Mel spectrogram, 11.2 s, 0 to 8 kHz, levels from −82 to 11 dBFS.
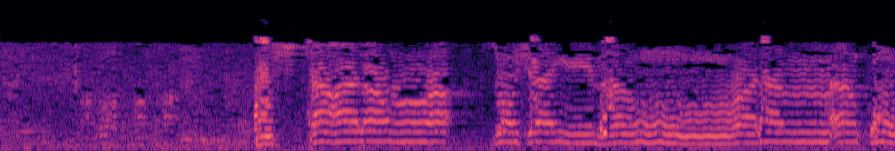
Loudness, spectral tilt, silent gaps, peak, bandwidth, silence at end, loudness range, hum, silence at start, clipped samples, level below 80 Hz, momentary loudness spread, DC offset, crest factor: -23 LUFS; -10 dB/octave; none; -6 dBFS; 4 kHz; 0 s; 4 LU; none; 0 s; under 0.1%; -48 dBFS; 16 LU; under 0.1%; 18 dB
